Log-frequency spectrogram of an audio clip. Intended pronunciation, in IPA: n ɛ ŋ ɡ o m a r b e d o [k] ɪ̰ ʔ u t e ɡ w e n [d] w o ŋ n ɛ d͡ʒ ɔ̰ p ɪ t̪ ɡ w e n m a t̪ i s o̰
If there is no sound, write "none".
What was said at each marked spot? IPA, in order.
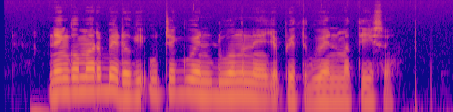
ɡ, d

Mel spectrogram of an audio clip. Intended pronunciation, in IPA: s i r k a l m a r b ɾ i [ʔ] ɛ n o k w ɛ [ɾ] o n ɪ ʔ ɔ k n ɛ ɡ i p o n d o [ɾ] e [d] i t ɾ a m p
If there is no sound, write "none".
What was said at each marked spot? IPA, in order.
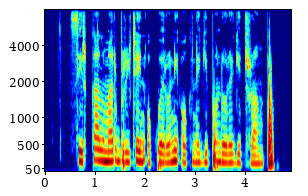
t, ɾ, ɾ, ɡ

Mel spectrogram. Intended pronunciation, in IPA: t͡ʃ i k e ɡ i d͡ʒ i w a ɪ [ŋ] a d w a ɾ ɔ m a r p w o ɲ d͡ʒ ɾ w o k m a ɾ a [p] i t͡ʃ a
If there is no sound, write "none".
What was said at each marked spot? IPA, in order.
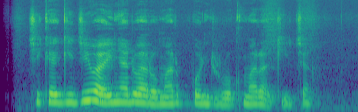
ɲ, k

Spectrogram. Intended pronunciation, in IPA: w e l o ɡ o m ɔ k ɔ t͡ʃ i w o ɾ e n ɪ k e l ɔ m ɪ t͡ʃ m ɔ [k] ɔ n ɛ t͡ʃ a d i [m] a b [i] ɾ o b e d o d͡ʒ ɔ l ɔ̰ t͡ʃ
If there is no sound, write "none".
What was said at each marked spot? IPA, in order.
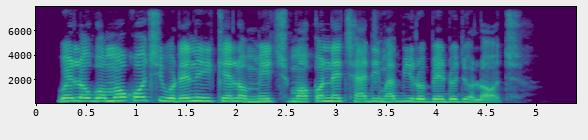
k, m, i

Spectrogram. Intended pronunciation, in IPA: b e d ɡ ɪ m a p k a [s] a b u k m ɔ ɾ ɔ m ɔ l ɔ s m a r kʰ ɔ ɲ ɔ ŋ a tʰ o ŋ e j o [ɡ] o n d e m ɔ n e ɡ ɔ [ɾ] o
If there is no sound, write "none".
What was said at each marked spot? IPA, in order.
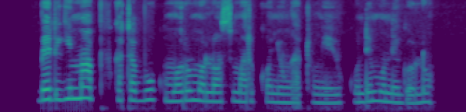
t, k, l

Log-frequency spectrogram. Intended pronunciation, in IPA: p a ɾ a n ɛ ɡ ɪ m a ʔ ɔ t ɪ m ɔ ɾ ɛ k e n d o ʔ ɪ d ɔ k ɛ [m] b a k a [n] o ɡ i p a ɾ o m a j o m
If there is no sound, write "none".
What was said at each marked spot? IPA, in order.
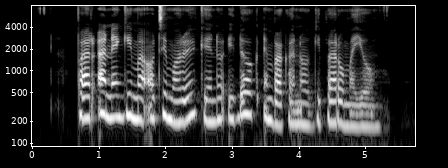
m, n

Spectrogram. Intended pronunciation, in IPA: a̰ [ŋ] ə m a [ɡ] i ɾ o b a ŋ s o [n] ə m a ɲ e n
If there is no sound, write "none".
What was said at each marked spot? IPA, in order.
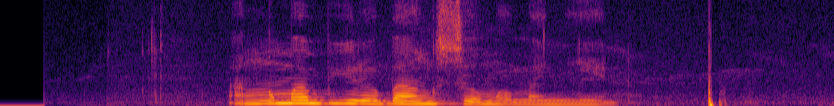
ŋ, b, m

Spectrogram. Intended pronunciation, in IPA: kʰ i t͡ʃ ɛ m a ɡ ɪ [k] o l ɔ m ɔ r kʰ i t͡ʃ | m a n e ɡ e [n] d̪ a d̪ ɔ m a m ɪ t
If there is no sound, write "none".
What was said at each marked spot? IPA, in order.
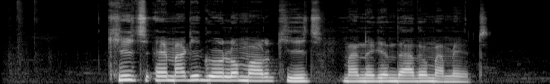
ɡ, n

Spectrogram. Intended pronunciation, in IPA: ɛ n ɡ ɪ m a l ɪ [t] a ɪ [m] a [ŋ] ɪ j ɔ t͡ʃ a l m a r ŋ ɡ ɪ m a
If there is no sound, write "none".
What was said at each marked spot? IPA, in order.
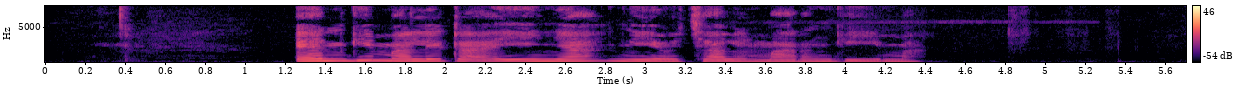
t, ɲ, ŋ

